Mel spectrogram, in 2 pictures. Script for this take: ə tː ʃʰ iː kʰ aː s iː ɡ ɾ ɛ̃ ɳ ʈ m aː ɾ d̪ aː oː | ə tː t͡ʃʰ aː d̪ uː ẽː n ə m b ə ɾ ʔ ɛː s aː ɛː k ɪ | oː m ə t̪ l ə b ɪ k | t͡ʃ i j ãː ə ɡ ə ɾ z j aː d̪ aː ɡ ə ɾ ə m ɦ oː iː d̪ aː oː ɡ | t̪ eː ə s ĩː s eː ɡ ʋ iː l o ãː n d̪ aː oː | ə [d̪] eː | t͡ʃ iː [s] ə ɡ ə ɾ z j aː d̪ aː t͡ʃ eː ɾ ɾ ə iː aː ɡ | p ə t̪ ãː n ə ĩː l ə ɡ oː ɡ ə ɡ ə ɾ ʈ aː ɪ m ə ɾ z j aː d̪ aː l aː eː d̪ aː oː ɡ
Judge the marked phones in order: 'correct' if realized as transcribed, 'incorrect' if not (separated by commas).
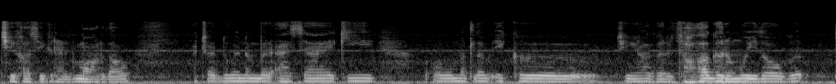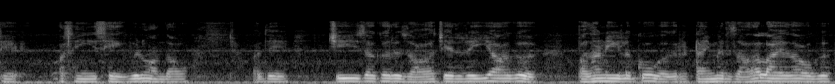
incorrect, incorrect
